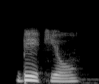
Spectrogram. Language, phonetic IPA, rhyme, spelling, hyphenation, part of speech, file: Hungarian, [ˈbeːkjoː], -joː, béklyó, bék‧lyó, noun, Hu-béklyó.ogg
- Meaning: 1. fetter, shackle 2. hobble (short straps tied between the legs of unfenced horses)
